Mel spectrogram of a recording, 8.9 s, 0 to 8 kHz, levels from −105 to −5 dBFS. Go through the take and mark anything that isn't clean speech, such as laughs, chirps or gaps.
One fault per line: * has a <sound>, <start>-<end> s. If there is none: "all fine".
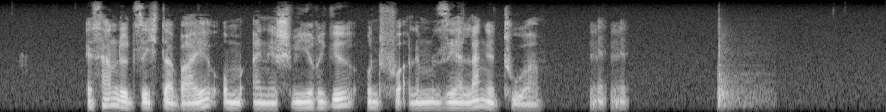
* has a laugh, 5.9-6.3 s
* has a thud, 7.2-7.8 s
